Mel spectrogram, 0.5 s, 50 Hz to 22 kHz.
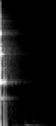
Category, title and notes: Sound effects > Objects / House appliances
Slate hit 2
Subject : Two slate rocks hitting each other. Date YMD : 2025 04 20 Location : Gergueil France. Hardware : Zoom H2n Mid mic; Weather : Processing : Trimmed and Normalized in Audacity. Maybe some fade in/out.
foley, Pencil, tapping, Zoom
